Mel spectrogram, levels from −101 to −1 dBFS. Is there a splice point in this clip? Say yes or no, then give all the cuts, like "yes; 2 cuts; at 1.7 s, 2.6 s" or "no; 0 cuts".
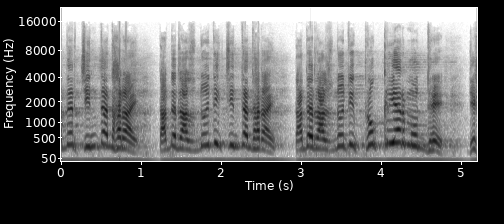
no; 0 cuts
